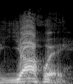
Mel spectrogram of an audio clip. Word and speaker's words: Yahweh: But the Hebrew form of I am is more appropriately pronounced Yahweh or Yahweh. Yahweh is maybe a better way to say it.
